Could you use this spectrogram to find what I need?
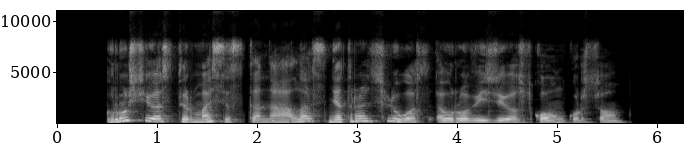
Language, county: Lithuanian, Šiauliai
